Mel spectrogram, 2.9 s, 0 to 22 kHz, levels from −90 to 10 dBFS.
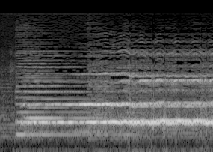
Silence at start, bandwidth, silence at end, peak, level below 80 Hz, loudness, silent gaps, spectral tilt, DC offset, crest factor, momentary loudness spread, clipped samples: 0.2 s; 10.5 kHz; 0 s; -4 dBFS; -56 dBFS; -13 LUFS; none; -0.5 dB/octave; under 0.1%; 10 dB; 6 LU; under 0.1%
